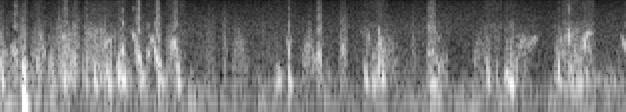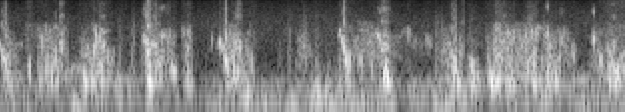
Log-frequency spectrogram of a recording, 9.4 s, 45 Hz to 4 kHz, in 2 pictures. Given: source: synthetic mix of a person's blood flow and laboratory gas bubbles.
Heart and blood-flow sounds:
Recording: Doppler ultrasound of blood flow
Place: subclavian vein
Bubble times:
0.00-0.16 s: bubbles
0.25-0.57 s: bubbles
0.60-1.40 s: bubbles
2.06-2.23 s: bubbles
2.36-2.44 s: bubbles
2.56-2.61 s: bubbles
2.71-2.93 s: bubbles
3.20-3.37 s: bubbles
3.63-4.04 s: bubbles
4.15-4.47 s: bubbles
4.65-5.21 s: bubbles
5.28-5.55 s: bubbles
5.75-6.14 s: bubbles
6.24-6.62 s: bubbles
7.22-7.94 s: bubbles
8.01-8.17 s: bubbles
8.20-8.31 s: bubbles
8.33-9.02 s: bubbles
9.12-9.39 s: bubbles
From the record:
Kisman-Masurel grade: 342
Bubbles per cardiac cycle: rolling drumbeat, 9 or more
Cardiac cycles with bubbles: 100%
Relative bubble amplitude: moderate (0.250 to 0.450)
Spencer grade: 3 (all of the cardiac periods contain showers or single bubble signals, but not dominating or overriding the cardiac motion signals)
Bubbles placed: anywhere in the cardiac cycle

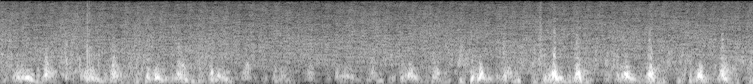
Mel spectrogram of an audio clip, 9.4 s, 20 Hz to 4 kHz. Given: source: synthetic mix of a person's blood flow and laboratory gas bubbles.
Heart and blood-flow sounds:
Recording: Doppler ultrasound of blood flow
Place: precordium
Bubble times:
0.80-0.86 s: bubbles
1.07-1.26 s: bubbles
From the record:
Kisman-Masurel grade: 111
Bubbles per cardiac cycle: 1 to 2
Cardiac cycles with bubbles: 1 to 10%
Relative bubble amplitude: barely perceptible (0.100 to 0.250)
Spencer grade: 1 (occasional bubble signal discernible with the cardiac motion signal, with majority of cardiac periods free of bubbles)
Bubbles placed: anywhere in the cardiac cycle

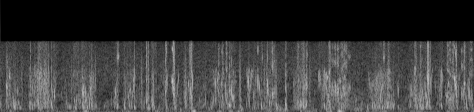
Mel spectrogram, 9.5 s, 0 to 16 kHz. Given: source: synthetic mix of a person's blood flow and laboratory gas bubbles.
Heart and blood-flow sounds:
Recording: Doppler ultrasound of blood flow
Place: subclavian vein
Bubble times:
0.00-0.46 s: bubbles
0.55-1.14 s: bubbles
1.29-1.95 s: bubbles
2.26-2.42 s: bubbles
2.46-2.75 s: bubbles
2.86-3.13 s: bubbles
3.29-3.58 s: bubbles
3.67-3.90 s: bubbles
4.07-4.16 s: bubbles
4.20-4.73 s: bubbles
4.78-4.87 s: bubbles
4.92-5.52 s: bubbles
5.67-5.77 s: bubbles
5.86-6.18 s: bubbles
6.36-7.02 s: bubbles
7.35-8.00 s: bubbles
8.17-8.85 s: bubbles
8.89-9.48 s: bubbles
From the record:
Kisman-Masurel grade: 343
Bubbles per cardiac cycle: rolling drumbeat, 9 or more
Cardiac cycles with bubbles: 100%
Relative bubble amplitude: loud (0.450 to 0.775)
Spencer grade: 3 (all of the cardiac periods contain showers or single bubble signals, but not dominating or overriding the cardiac motion signals)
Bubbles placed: anywhere in the cardiac cycle

